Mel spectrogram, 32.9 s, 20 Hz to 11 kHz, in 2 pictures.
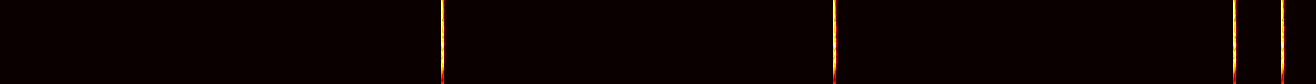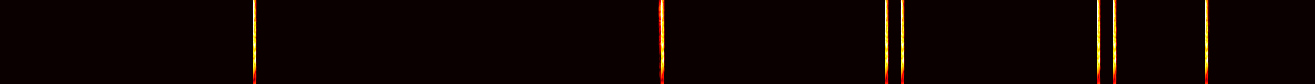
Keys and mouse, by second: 1.2 click, 2.4 click, 3.0 click, 4.7 click, 5.5 typing, 11.6 click, 12.8 ctrl+d, 13.8 Delete, 14.6 click, 15.7 click, 16.6 Delete, 17.3 click, 18.5 click, 19.1 Delete, 20.2 click, 21.8 click, 23.0 click, 24.3 click, 25.0 click, 28.8 click, 30.0 click, 32.0 click, 32.6 click.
